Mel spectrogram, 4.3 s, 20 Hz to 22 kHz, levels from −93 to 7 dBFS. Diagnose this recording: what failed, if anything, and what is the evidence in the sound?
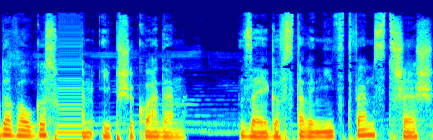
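System hang loop, driver/buffer stage: 0.59 to 0.82 s, one 5.8 ms slice cycles into a steady 172 Hz buzz, fitting a 256-sample buffer.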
